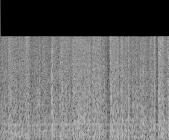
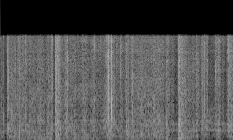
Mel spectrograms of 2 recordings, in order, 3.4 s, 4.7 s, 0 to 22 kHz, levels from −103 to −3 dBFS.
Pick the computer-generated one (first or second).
second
